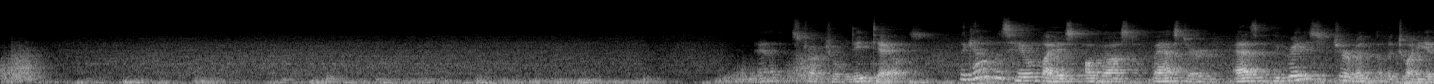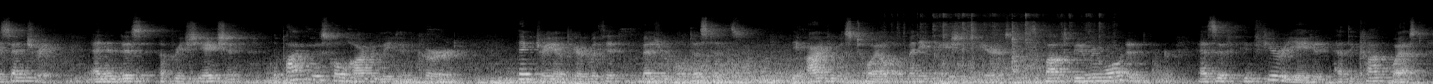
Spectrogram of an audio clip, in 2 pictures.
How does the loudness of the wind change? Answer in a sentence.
The volume of the wind goes up.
